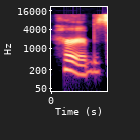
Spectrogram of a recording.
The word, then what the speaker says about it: herb: I also like how they say herbs like herbs, I do it that way. That's correct. There's an H there. but I feel like it would be the opposite. Like British pronunciation, I feel like would have skipped over that sound.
